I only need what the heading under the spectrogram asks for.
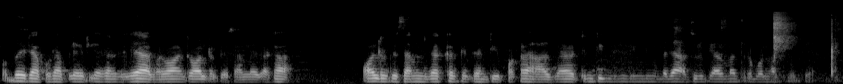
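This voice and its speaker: A man's voice: medium pitch, monotone, fast talker, breathy edge, highs cut off. A man telling a religious story in a sermon, slipping in English phrases and acting out the characters' lines. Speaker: speaker giving a religious discourse.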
